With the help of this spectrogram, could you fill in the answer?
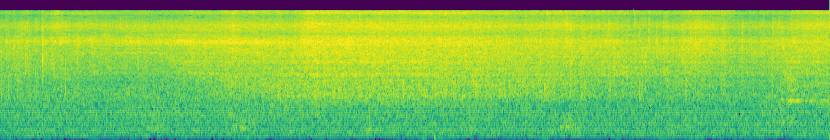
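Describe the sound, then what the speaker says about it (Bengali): Water poured into a hot pan of frying hilsa fish with spices gives a steady, bright sizzling hiss that holds for several seconds, swelling slightly midway, with no voices. "পানি দিয়ে দেব"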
